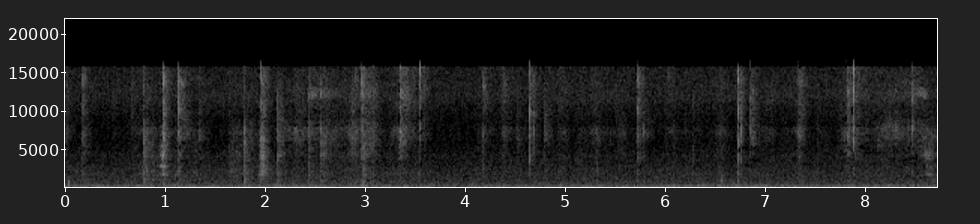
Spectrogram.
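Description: Faint, irregular clicks of metal circular knitting needles tapping together as stitches are knitted, over near silence.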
